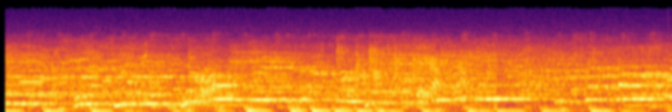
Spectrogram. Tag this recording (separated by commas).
Music, Speech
